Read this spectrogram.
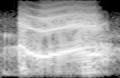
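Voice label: Speech Russian; Allied Flight; Digits; DCS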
